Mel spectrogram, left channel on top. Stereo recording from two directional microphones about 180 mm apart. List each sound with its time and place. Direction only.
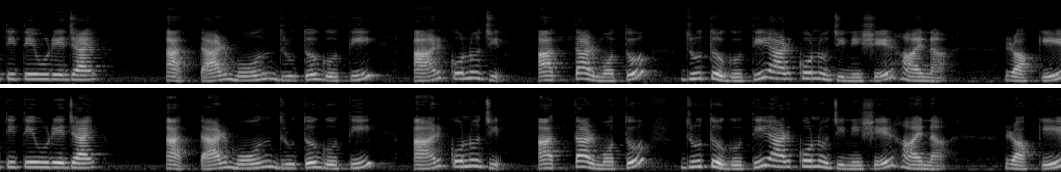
0.0 s speech: 45° right (ahead or behind)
